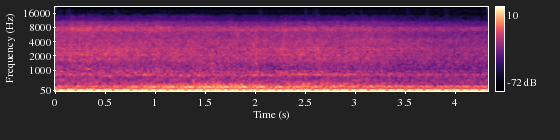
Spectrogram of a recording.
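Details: Rebuilt 2009 Hemi 1500 TRX4 after months of rebuilding, no check engine light: deep even V8 rumble at steady idle with no knocks, misses or surges; running smoothly, normal idle.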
